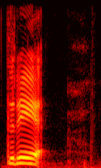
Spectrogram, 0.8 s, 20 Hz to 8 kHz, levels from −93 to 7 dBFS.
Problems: constant background noise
